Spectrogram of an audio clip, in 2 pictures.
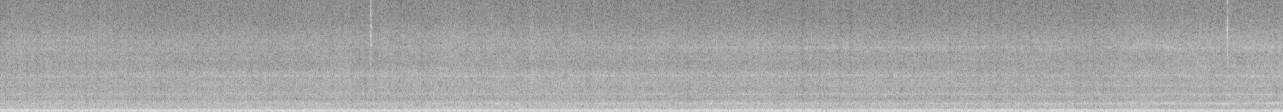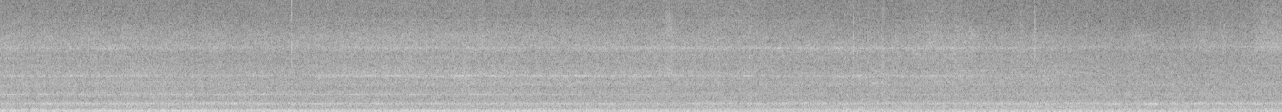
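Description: A train rumbles and hums steadily while riding along the tracks.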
